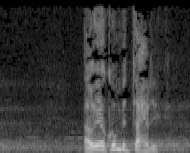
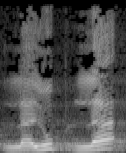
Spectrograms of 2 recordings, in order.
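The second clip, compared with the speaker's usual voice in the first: slow drawn-out demo; much slower than usual. Shown as a demonstration. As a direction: stretch out يبلى slowly, rising at the end. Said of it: "إذن نقول". (نطق بطيء ممدود للكلمة يبلى)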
